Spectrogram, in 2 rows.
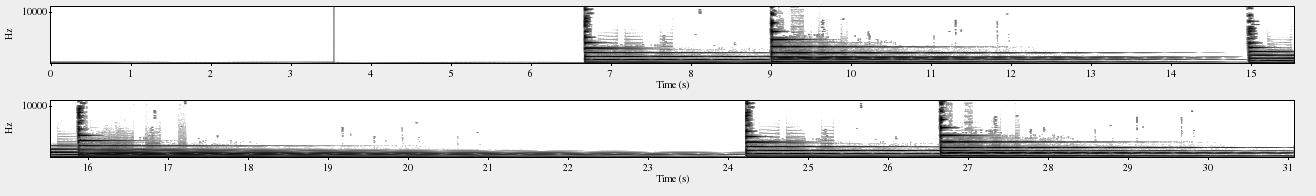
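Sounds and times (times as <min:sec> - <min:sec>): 
bell: 0:06.7 - 0:31.0.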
